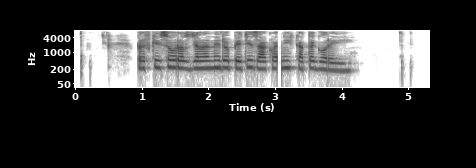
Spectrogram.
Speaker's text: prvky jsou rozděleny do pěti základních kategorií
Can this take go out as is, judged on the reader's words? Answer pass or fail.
pass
